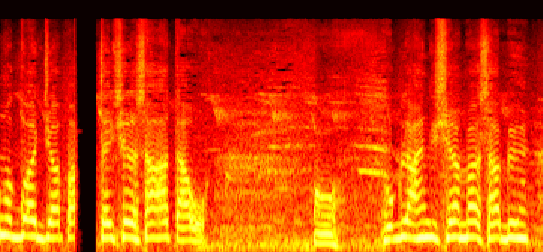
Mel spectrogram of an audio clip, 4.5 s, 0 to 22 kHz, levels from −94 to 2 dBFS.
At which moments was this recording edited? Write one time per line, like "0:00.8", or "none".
none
